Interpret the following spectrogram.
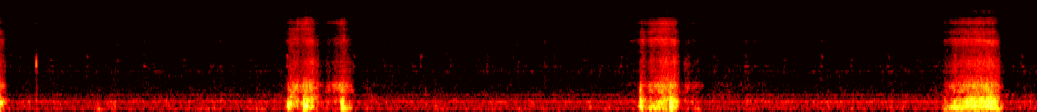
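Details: Fuku, a senior rescue Shiba Inu, snoring while asleep indoors in a quiet small room: three raspy, low breathy snores spaced about five seconds apart, the last one longest, with faint ticking between them.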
